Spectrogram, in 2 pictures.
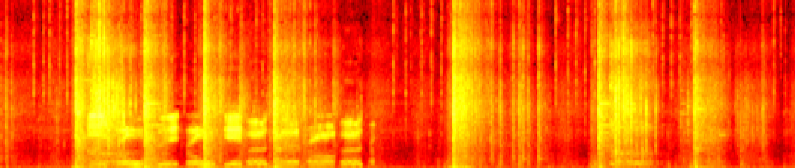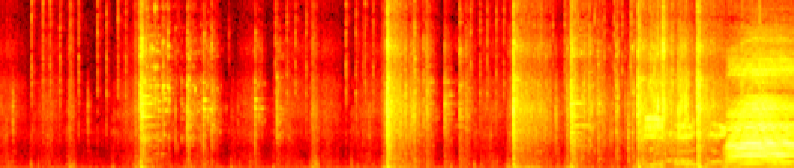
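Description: Heavy hammer blows thud and crack again and again.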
